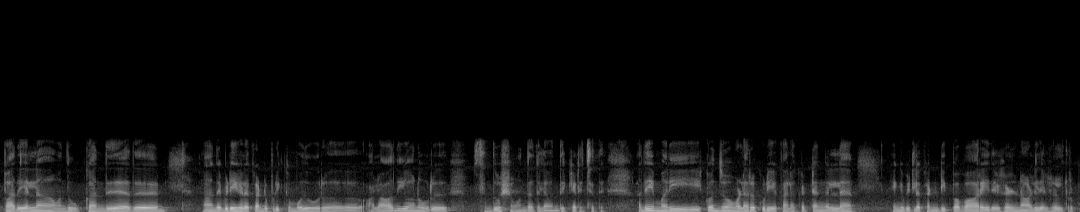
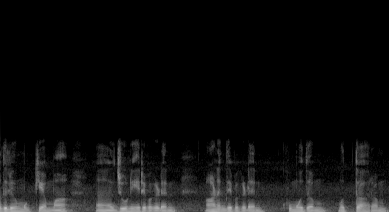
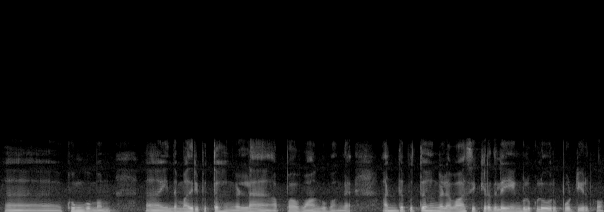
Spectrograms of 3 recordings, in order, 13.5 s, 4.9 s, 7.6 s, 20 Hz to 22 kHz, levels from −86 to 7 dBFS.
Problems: low volume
